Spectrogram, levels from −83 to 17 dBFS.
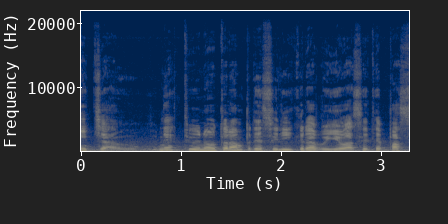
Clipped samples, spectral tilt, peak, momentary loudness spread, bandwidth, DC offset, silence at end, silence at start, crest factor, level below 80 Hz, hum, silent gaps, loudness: under 0.1%; -5 dB/octave; -10 dBFS; 6 LU; over 20 kHz; under 0.1%; 0 s; 0 s; 18 dB; -42 dBFS; none; none; -28 LUFS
